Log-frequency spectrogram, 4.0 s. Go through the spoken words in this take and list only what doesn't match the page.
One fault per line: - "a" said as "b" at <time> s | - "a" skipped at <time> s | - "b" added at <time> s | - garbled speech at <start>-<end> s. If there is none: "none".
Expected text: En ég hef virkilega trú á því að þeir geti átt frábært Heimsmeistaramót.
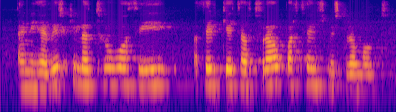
none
